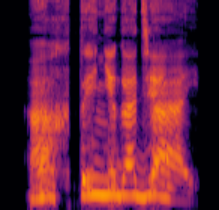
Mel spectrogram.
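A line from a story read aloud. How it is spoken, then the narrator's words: Growled. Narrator (Russian): прорычала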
